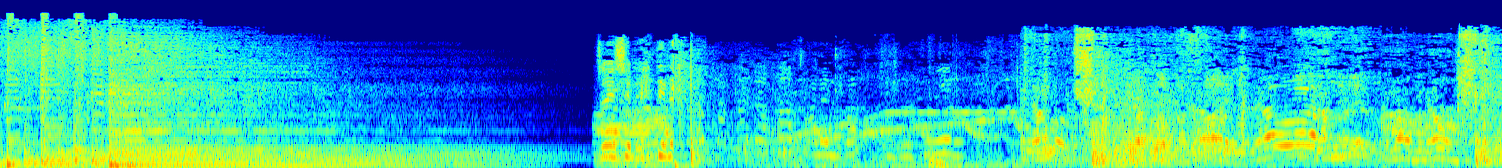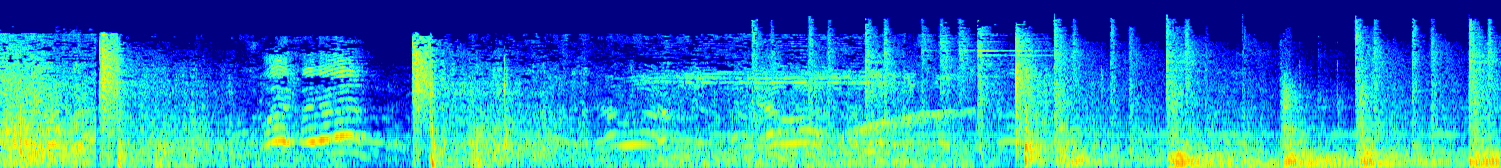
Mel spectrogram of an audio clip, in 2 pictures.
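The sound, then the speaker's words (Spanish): Israeli soldiers fire on a visiting diplomatic delegation in Jenin, northern West Bank. Sharp, loud gunshot bursts crack out repeatedly amid shouting voices and a wailing tone, in an uneven, chaotic stretch of noise. “Eso que escuchas es el momento en el que soldados israelíes disparaban a una delegación diplomática mientras hacían esta mañana una visita en la localidad de Jenin, al norte de Cisjordania.”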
